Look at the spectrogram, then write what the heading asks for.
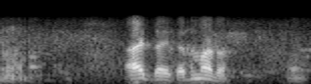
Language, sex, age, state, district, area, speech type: Kannada, male, 60+, Karnataka, Dakshina Kannada, rural, conversation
